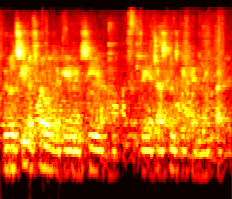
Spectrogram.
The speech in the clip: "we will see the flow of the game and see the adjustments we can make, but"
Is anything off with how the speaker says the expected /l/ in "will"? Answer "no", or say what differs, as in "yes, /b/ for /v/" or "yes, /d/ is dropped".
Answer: no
